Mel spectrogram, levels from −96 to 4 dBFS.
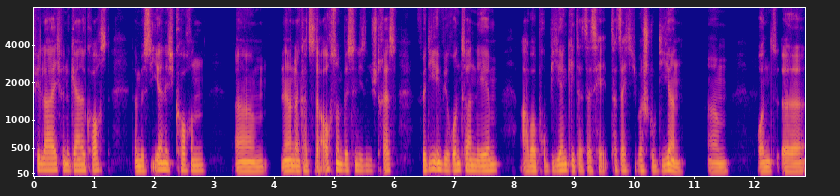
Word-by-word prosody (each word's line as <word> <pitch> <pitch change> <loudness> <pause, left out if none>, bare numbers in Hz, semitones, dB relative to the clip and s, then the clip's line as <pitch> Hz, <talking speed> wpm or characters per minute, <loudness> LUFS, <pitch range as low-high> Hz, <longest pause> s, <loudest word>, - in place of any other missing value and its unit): vielleicht, 110 0 +2
wenn - - +1
du - - -2
gerne 105 0 +2
kochst, 105 +2 -2 0.4
„dann 90 - +2
müsst 90 -1 +4
ihr 120 - +3
nicht 115 -1 +2
kochen,“ 100 -1 -1 0.5
ähm, 85 +1 +2 0.2
ne? 95 +2 +4
Und 95 - +4
dann 95 -1 +3
kannst 90 0 0
du - - +5
da - - -3
auch 120 +1 +1
so 120 - +3
'n 110 - +3
bisschen 105 0 0
diesen 100 0 -6
Stress 105 +2 -2 0.3
für 100 - -1
die 120 +5 +1
irgendwie 115 -3 +3
runternehmen. 100 0 +1 0.3
Aber 90 0 +1
probieren 95 +3 0
geht 95 -2 -3
tatsäsä 90 -1 -2
tatsächlich 95 0 -3
über 95 - -3
Studieren. 90 -3 +1 0.4
Ähm, 80 +1 -2 0.4
und, 85 +1 -1
äh 85 0 +1
95 Hz, 175 wpm, -23 LUFS, 90-105 Hz, 0.5 s, du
